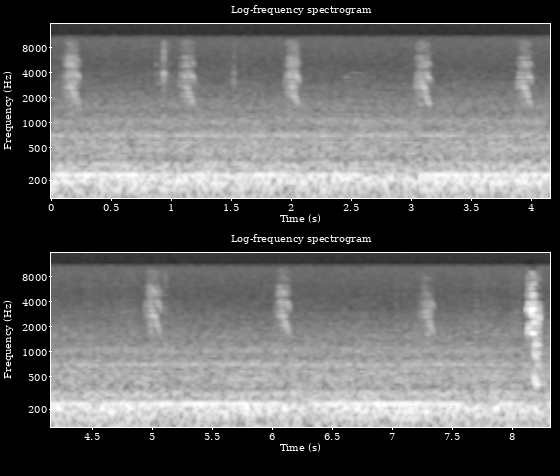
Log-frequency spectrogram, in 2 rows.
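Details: Peregrine falcons at a nest-cam nest in Canton, Ohio, 29 April 2014, as the resident male meets a new hatchling: thin, high, quickly descending chirps, repeated roughly once a second, over a steady low mechanical hum.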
